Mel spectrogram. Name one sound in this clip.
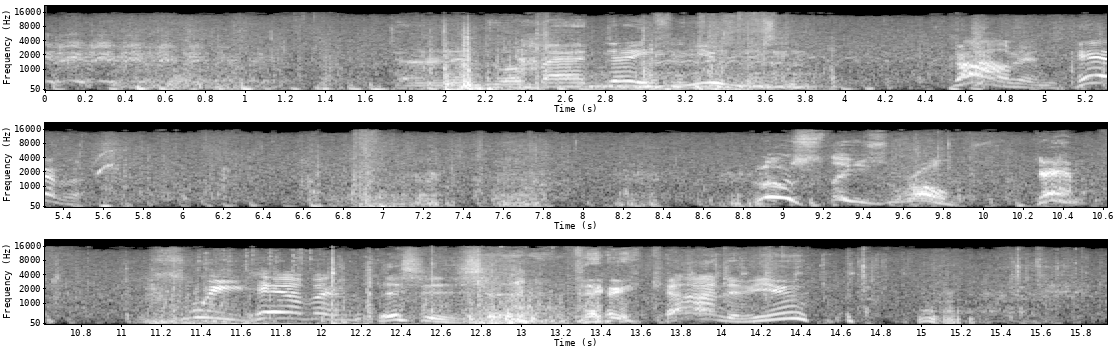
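Men grunt and groan while fighting.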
